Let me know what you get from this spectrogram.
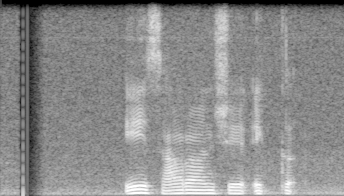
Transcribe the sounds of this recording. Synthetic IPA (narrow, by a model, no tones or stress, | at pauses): eːsaːɾaːnʃəjəʔekːə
